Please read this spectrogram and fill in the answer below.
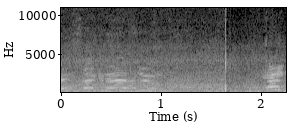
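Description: Faint voices talking in the background, then a single sharp knock about one and a half seconds in.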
